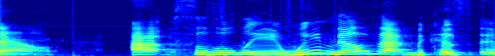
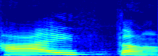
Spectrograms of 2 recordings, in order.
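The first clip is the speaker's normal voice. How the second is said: elongated, stretched-out pronunciation of the word. Demonstrating the th sound in a word for listeners, stretching the word out. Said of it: "I want you to stretch it".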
